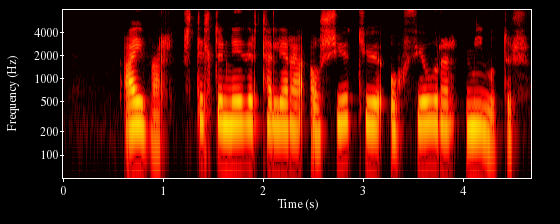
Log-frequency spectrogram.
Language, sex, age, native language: Icelandic, female, 30-39, Icelandic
